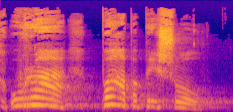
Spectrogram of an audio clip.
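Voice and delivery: high, loud cheer, drawn out; excited cheer. A narrator's reading. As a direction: cheer like little bunnies greeting their father. Bunnies jump up as father returns.

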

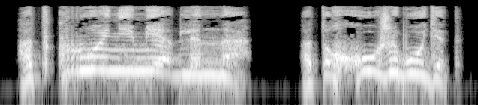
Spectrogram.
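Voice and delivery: high-pitched, angry demand; angry threat. A narrator's reading. Thief threatening the boy to open at once, angrily. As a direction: threaten with mounting impatience, pitched well up. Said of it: "прерывающийся от злости голос".

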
